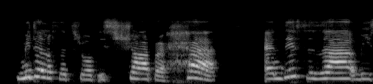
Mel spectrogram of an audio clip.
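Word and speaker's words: ذ: The difference is that this is pronounced very similar to tha, but there's more vibration. Za, we say zalikal kitab. Okay, so this is the th sound, as in the word this is more vibration, and this one is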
